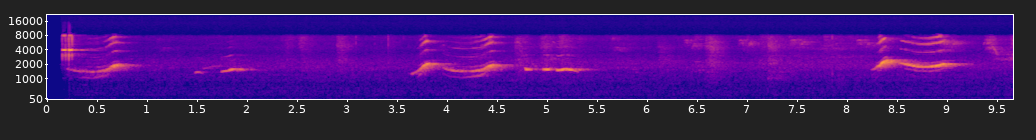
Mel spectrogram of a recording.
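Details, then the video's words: Talking parrot in a small indoor room giving harmonic, whistle-like vocal phrases with bending, rising and falling tones in three bursts, around 0.5, 4 and 8.5 seconds, separated by quiet gaps. "Talking parrot"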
